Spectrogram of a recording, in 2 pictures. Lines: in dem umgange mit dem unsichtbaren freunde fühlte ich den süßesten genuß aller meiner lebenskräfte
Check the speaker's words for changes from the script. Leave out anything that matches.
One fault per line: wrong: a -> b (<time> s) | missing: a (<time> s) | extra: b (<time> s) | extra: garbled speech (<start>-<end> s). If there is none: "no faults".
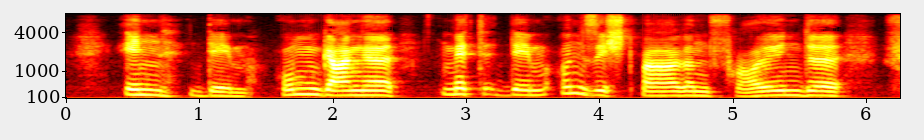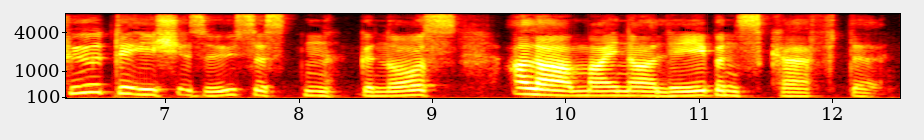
missing: den (7.1 s)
